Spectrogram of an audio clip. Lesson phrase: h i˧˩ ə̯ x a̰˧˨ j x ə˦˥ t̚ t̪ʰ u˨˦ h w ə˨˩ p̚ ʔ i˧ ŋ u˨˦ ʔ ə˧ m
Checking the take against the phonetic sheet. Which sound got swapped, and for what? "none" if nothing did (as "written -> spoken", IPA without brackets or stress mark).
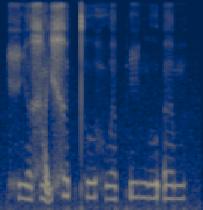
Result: none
